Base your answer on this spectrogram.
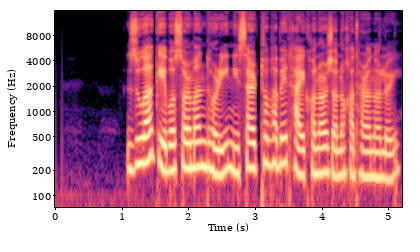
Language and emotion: Assamese, neutral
